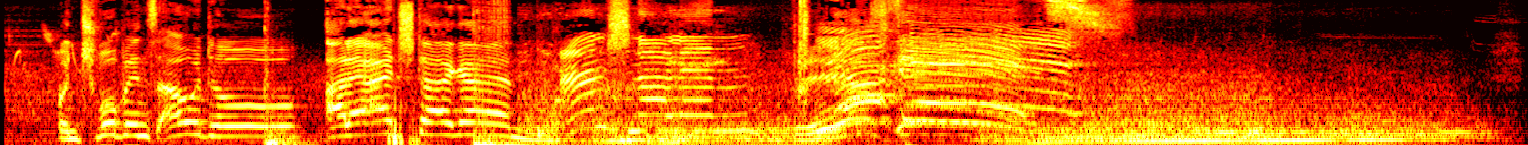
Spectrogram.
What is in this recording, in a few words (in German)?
sprechszene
